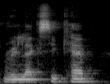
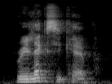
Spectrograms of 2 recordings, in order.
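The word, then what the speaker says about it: Relaxicab: Und Phoebe checkt nicht so ganz, und findet die Idee Relaxicap blöd, bis Rachel es dann irgendwann erklärt und sagt, okay, it's not Relaxicap, it's Relaxicap, like Taxicap. Also in einem Wort und schnell ausgesprochen.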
